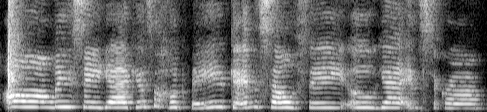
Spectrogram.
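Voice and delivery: mock-gushing Instagram girl; gushing greeting. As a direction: overdo the sweet best-friend act. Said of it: "greeting this girl warmly, like".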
